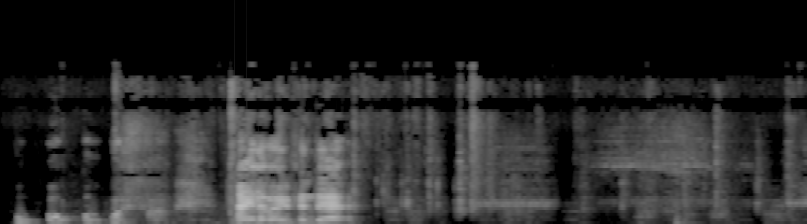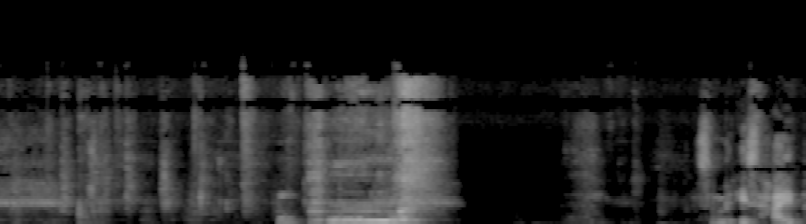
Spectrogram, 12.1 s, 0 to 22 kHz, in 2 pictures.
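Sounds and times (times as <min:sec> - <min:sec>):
dog breathing: 0:00.9 - 0:08.2
dog claws clicking on tiles: 0:02.2 - 0:08.4.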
